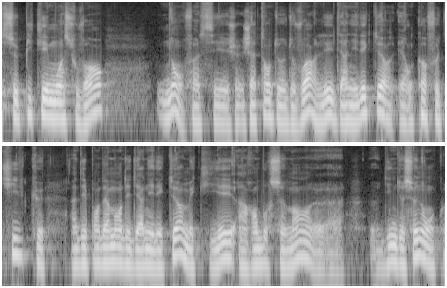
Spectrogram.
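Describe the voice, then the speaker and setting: The man's voice sits at a fairly low pitch. Its tone is dark and mellow. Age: 50s. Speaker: patient. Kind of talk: testimony. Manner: halting.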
